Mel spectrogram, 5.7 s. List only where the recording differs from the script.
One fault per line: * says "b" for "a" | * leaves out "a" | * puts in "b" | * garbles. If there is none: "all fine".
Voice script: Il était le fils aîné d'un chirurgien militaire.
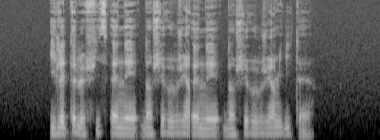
* puts in "aîné d'un chirurgien"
